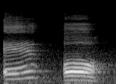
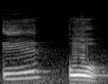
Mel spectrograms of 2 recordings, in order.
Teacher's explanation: E, O, nós abrimos mais os lábios, E, O, nós fechamos mais os lábios. Isso é o timbre aberto, o timbre fechado.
